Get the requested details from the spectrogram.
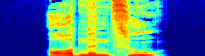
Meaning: inflection of zuordnen: 1. first/third-person plural present 2. first/third-person plural subjunctive I
- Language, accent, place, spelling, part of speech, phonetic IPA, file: German, Germany, Berlin, ordnen zu, verb, [ˌɔʁdnən ˈt͡suː], De-ordnen zu.ogg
